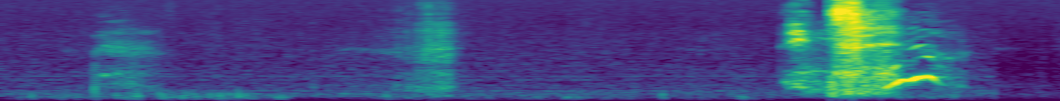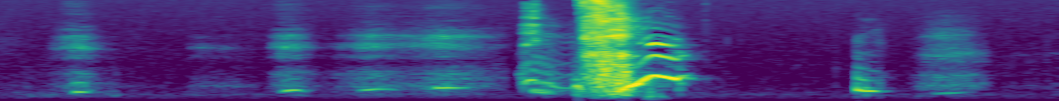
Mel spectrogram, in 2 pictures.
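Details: Person with severe spring seasonal allergies and watering eyes, sneezing from morning in March: two loud sneezes, each after a build-up of catching breaths, repeated sneezing of allergic rhinitis.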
